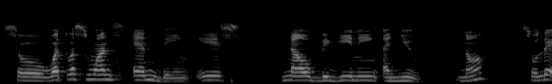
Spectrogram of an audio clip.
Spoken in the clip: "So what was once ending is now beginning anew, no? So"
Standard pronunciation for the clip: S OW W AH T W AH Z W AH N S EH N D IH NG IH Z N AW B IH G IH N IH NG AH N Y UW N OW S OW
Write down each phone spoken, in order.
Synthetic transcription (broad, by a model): S OW W AH T W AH S W AH N S EH N D IH NG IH S N AW B IH G IH N IH NG AH N Y UW N OW S OW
